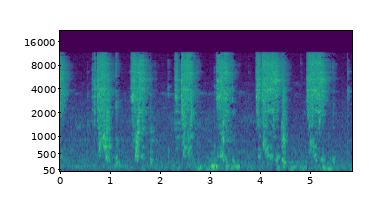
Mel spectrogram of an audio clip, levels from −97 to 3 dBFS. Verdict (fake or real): real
